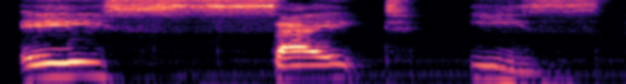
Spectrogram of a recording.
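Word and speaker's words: ascites: called large round worms acetites pronounced asylum ease is ease a site ease an acculimation a no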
